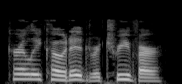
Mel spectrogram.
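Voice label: "curly-coated retriever", British English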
